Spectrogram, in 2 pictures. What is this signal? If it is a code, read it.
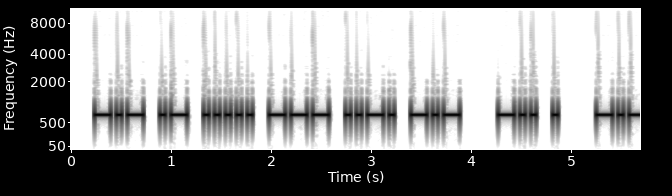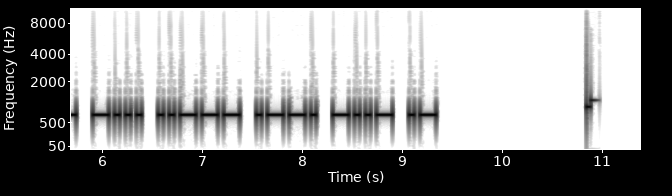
Morse code, heard as a keyed tone, about 22 wpm, 700 Hz. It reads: KA5OFK DE KB2PXA
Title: USA Callsign DE Callsign - 6 Characters - 22wpm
